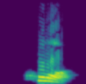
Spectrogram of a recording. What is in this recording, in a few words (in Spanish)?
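"阔", chino mandarin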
